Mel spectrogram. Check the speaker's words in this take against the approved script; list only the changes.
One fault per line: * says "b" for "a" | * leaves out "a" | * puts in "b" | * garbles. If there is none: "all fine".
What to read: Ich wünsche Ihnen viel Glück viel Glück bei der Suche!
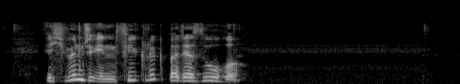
* leaves out "viel Glück"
